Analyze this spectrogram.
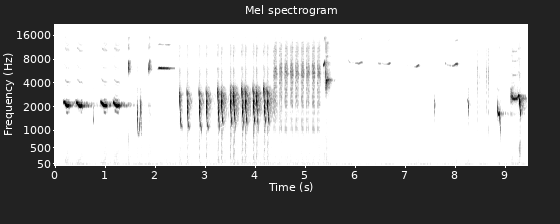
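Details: Thrush nightingale in full song: paired whistled notes, a string of loud repeated chirps, a buzzy rattle, then slow, spaced high whistles and a few final rough notes.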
